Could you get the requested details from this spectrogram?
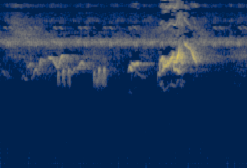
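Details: Wild red-whiskered bulbul, fiery-tempered, heard on the last trapping session of the day; soft warbles build to one loud, bright slurred phrase near the end, with a steady insect hum behind.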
